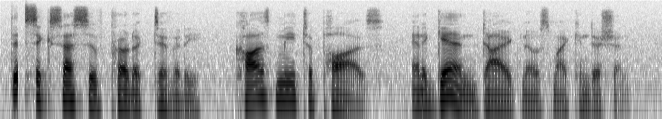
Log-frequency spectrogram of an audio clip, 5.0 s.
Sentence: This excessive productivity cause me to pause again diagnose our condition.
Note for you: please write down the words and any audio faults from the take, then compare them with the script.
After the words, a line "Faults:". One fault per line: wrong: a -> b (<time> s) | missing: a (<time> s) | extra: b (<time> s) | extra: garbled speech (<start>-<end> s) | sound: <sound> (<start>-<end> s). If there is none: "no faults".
This excessive productivity caused me to pause and again diagnose my condition.
Faults:
sound: dropout (0.1-0.2 s)
wrong: cause -> caused (1.7 s)
extra: and (3.1 s)
wrong: our -> my (4.1 s)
